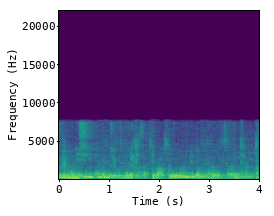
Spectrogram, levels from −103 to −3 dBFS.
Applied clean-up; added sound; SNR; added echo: neural separator model SepFormer DNS4.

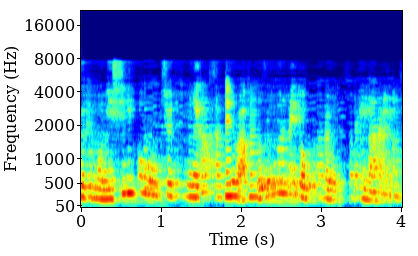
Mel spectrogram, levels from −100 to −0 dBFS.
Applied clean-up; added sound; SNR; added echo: neural mask model DeepFilterNet 3.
